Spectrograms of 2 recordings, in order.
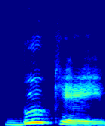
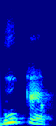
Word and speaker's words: bouquet: Next, bouquet. Bukan buket. Buket bahasa Indonesia. Kalau bahasa Inggris, T-nya nggak bunyi. Bouquet. Ikutin pronunciation bahasa aslinya.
